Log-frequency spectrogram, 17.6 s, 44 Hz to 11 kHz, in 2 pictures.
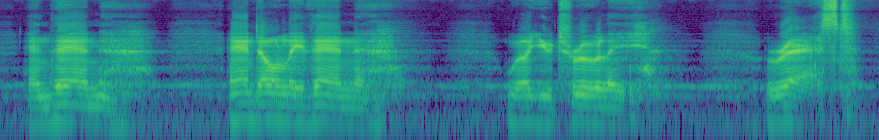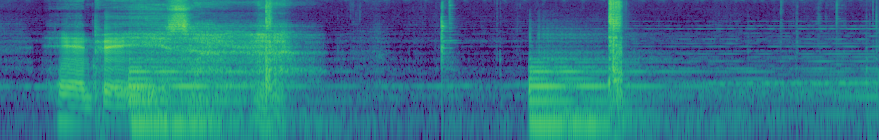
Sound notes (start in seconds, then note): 11.3 dramatic music; 11.3 shovel scraping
